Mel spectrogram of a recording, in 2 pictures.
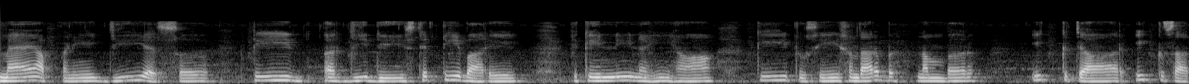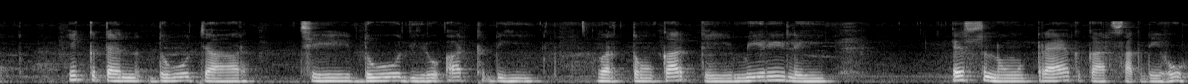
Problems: constant background noise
